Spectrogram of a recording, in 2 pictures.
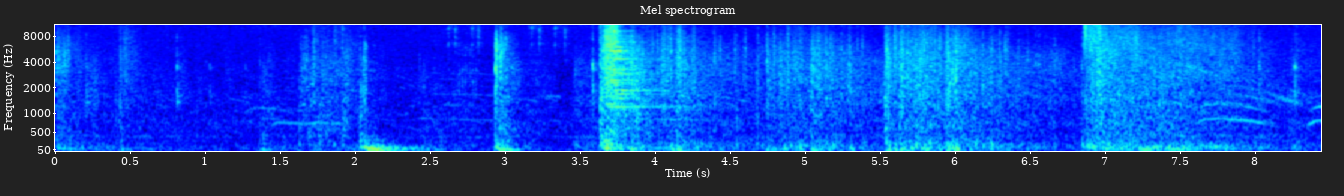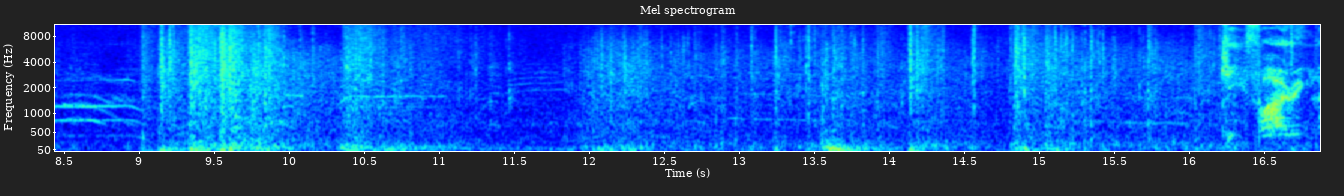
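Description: Musket volleys and booming artillery fire from a Napoleonic-era battle in the video game Empire Total War crackle and thud in repeated bursts, with someone talking over the gunfire.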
